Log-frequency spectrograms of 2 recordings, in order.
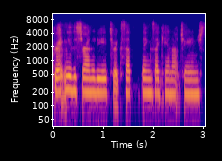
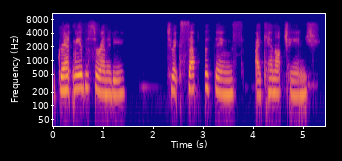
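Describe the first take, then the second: First: It is said fast. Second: It is said slowly.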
